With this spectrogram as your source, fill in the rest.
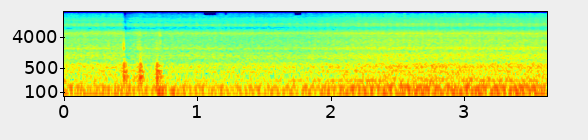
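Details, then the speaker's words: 1997 Toyota Avalon after power steering work, new fluid, system bleeding and new belts: a few brief clicks, then a calm, even idle with no whine or squeal from the power steering pump or belts, quiet and healthy. "let me mention that there is no noises at all from the power steering pump. Everything is nice and quiet."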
